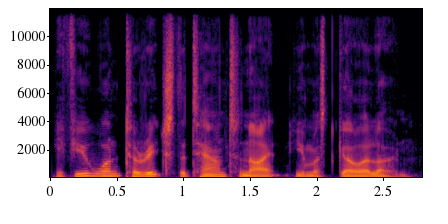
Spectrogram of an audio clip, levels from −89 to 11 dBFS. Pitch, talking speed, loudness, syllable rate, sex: 115 Hz, 280 wpm, -18 LUFS, 5.8 syllables/s, male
